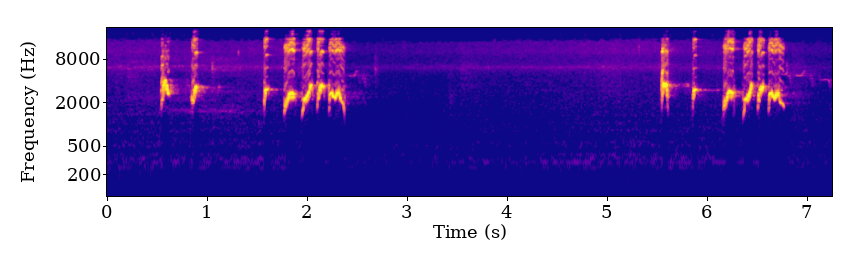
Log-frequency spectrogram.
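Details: Caged red-whiskered bulbul being trained to sing in the morning, delivering clear whistled phrases: a sharp note, a short whistle, then a quick run of four rising-falling warbled notes, repeated twice with pauses; faint low hum behind.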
